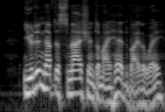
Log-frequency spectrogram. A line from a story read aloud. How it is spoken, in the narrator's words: snapped, because snapping would keep the wooziness away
